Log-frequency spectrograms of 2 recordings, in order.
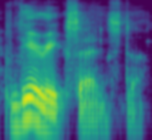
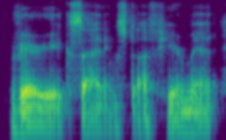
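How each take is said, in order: First: Said in the usual way. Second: Breathy whispered aside, half to himself. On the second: Shown as a demonstration. Vlogger whispering his excitement to viewers, softly. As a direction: hush it like a secret thrill. Hushed take then repeated aloud.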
